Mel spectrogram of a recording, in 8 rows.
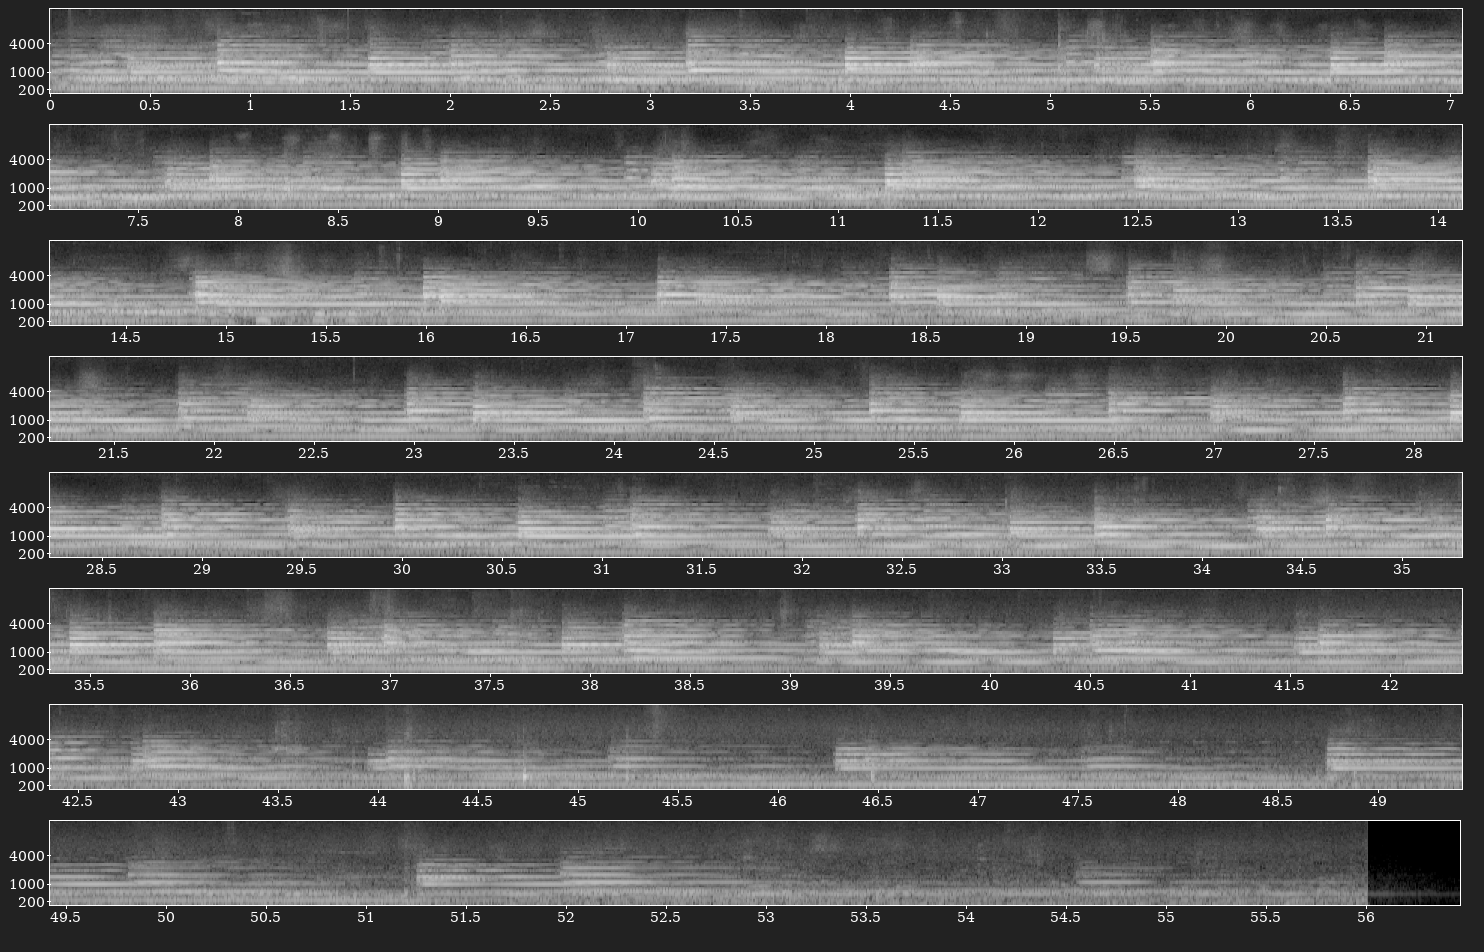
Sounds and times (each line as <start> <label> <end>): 0.0 churchbells 56.4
